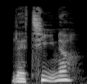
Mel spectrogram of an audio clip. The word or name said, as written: latiner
